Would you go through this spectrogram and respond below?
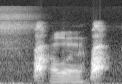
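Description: A dog upset by fireworks gives two sharp, close barks about a second apart, with a strained whining tone between them.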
